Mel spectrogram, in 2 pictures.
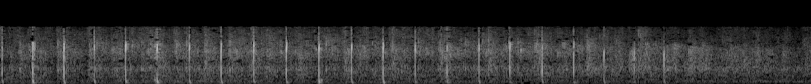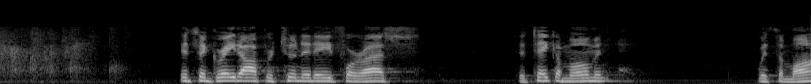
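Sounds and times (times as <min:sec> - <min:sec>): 
audience applause: 0:00.0 - 0:09.4
sharp evenly spaced claps: 0:00.0 - 0:09.5
speech: 0:09.9 - 0:12.2, 0:13.3 - 0:14.4, 0:15.7 - 0:16.2.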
